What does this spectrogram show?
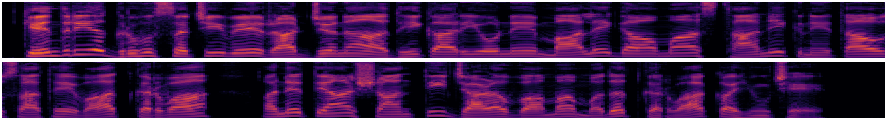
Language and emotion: Gujarati, neutral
